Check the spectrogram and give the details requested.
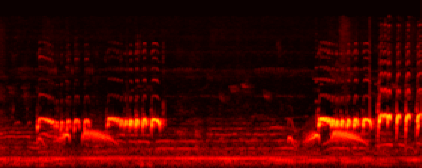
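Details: Zebra dove of the local type giving small-voice song: swooping upward coos followed by quick clipped pulses, two phrases separated by a quiet gap over a steady low background hum.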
